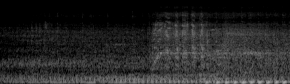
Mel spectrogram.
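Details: Six-month-old Yamaha Sniper 155 that had developed a rattling engine noise, just after a new stock cam chain tensioner was fitted: the engine catches and settles into an even, steady idle with no rattle or ticking.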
